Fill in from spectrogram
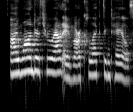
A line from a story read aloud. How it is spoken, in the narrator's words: he said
